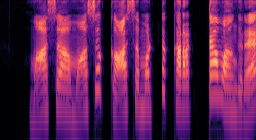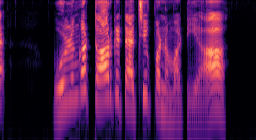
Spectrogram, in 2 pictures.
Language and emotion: Tamil, angry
